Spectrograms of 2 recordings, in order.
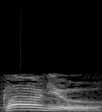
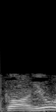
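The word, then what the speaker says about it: Carnu: No, car new.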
